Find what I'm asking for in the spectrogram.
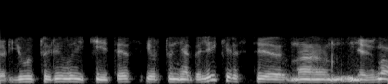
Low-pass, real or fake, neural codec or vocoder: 7.2 kHz; fake; vocoder, 44.1 kHz, 80 mel bands, Vocos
